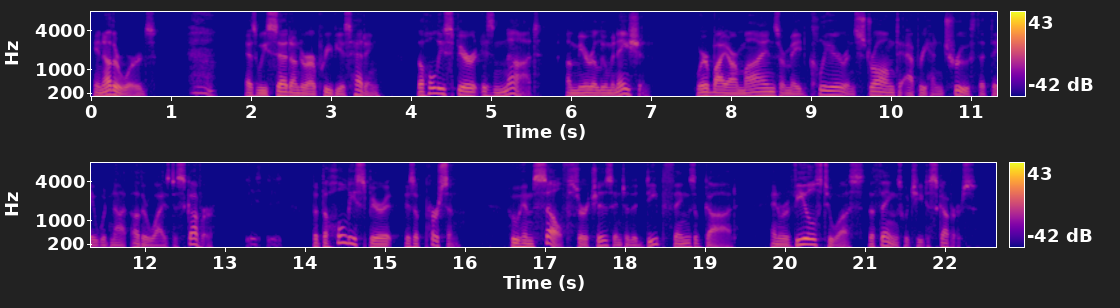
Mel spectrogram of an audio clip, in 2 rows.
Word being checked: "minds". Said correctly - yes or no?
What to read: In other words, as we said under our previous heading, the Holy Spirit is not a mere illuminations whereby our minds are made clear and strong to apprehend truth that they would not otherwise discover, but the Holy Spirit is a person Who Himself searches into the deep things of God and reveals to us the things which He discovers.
yes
